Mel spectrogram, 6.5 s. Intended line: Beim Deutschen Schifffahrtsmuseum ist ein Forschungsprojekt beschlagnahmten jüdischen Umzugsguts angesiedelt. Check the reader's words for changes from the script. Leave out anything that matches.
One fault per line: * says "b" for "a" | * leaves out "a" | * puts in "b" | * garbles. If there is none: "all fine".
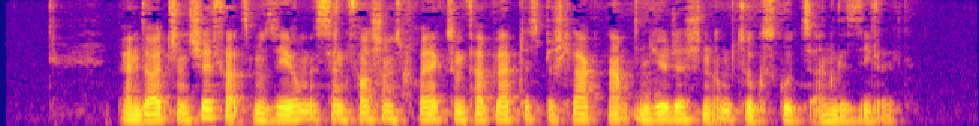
* puts in "zum Verbleib des"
